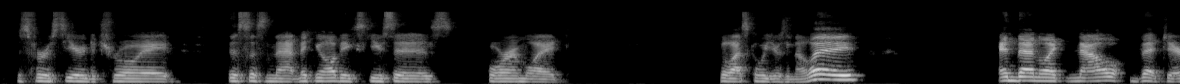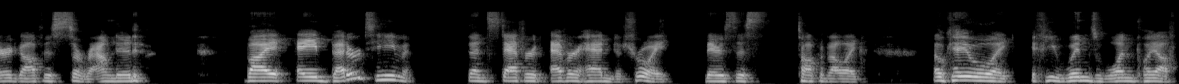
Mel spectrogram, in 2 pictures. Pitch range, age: 140-175 Hz, 20-39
